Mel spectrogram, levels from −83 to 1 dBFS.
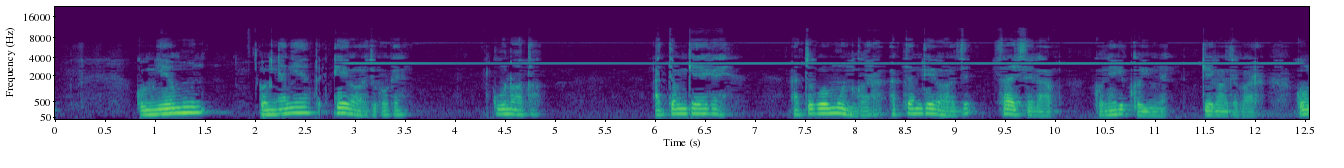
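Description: Right from the start the speech has that gritty, lispy treble of heavy HE-AAC compression, likely from a very low bitrate around 12 kbps, with rebuilt highs and nothing above 11.1 kHz. From 2.81 s to the end a thin, steady feedback whistle at 3.3 kHz sits roughly 20 dB under the speech, swelling and fading slowly, likely from a speaker-to-mic loop hovering right at the edge of feedback.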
